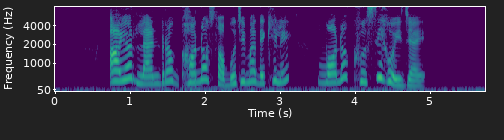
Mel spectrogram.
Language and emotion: Odia, happy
